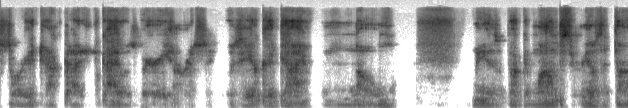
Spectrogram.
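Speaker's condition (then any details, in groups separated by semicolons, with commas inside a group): Head and neck cancer; laryngectomy; voice lost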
